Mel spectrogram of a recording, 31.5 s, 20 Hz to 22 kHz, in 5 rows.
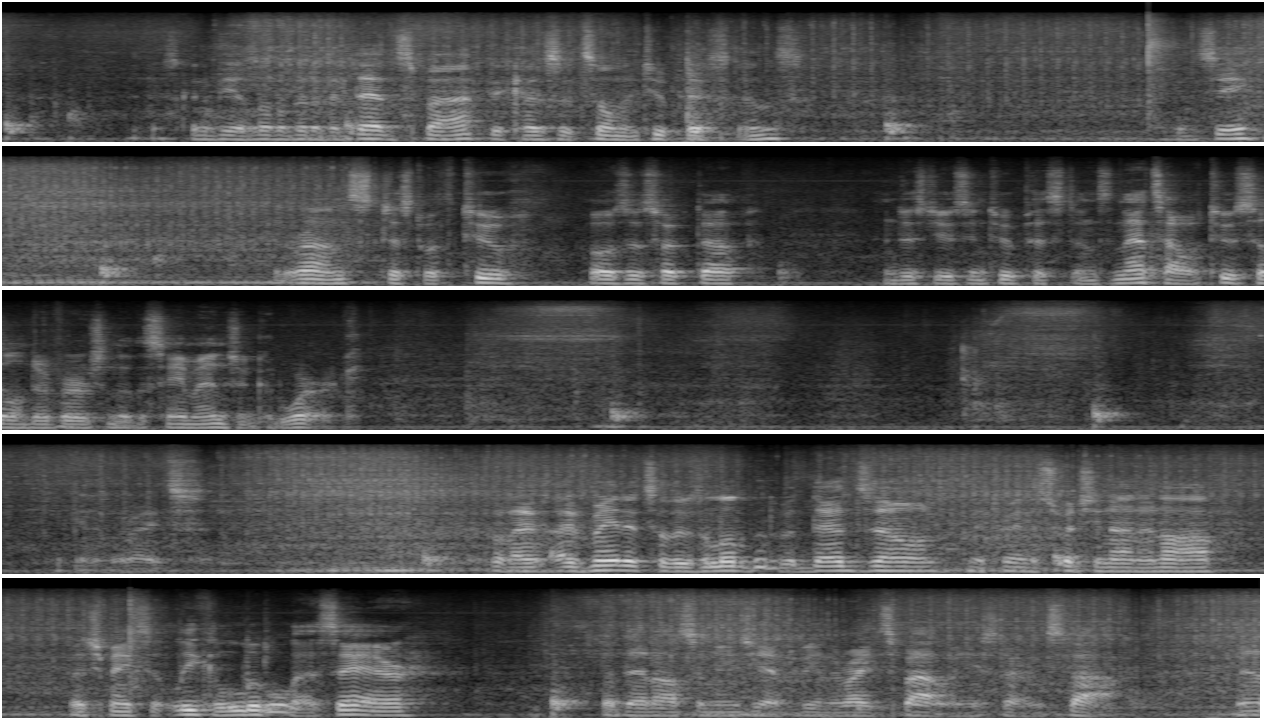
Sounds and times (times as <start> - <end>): Speech: 0.6 - 4.1, 5.8 - 6.4, 7.7 - 14.5, 19.2 - 20.0, 21.3 - 27.4, 28.2 - 31.5
Engine: 0.7 - 8.4, 19.1 - 26.1, 27.9 - 31.5.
